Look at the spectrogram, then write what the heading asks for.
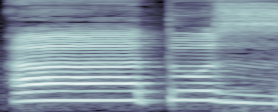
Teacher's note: Alif lam syamsiah ya, alif lam syamsiah karena alif lamnya ada tapi tidak terbaca. Justru dia masuk ke huruf zai.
